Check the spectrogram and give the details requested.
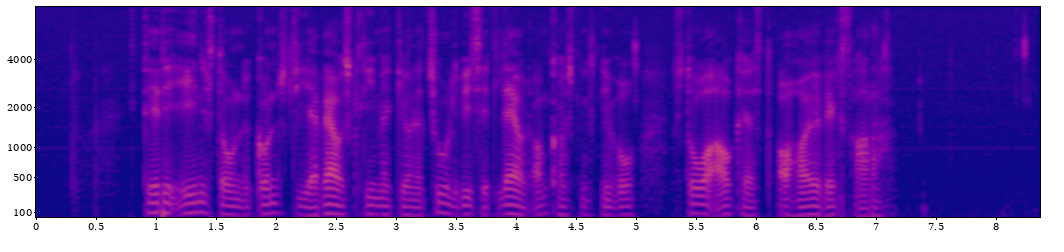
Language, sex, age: Danish, male, 30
